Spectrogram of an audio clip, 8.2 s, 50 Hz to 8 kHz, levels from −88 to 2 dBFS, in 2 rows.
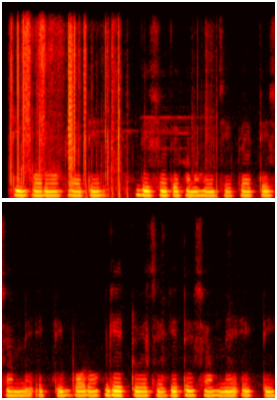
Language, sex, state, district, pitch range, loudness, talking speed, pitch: Bengali, female, West Bengal, Kolkata, 165-170 Hz, -29 LUFS, 125 wpm, 165 Hz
